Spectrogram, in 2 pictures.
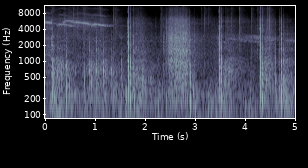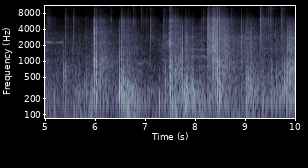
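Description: Consumer fireworks going off in rapid, irregular succession: many sharp bangs and pops, a falling whistle in the first second or so, and two short hissing bursts, one a couple of seconds in and one near the end.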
